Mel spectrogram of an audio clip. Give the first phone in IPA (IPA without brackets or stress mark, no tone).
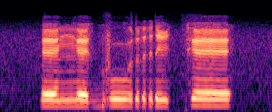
e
